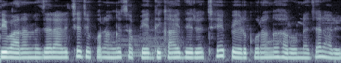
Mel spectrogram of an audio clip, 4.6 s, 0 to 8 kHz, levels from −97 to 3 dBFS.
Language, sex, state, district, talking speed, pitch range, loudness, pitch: Rajasthani, female, Rajasthan, Nagaur, 250 wpm, 185-195 Hz, -19 LUFS, 190 Hz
